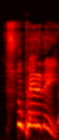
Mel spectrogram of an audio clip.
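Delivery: high, loud burst of disbelief; exasperated cry. Real, not acted. Reviewer scoffs at the movie characters, exasperated outburst. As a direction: throw the word out in exasperation.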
